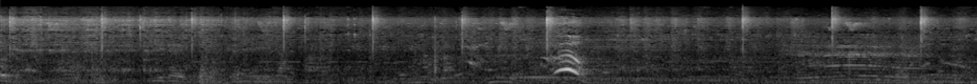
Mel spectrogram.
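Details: Madura cattle at a karapan sapi bull racing training session on the Asemanis field, held in preparation for a race; one short arching moo rises and falls mid-clip over a busy background of clatter, voices and faint music.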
